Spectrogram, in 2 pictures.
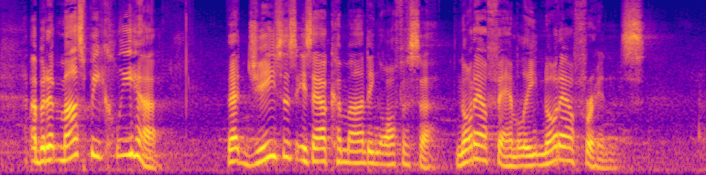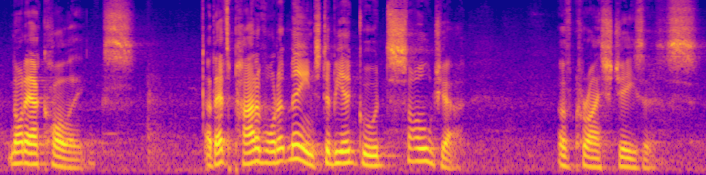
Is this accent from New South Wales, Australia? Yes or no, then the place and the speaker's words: no; Bendigo, Victoria, Australia; Now, I grew up in Bendigo, central Victoria. I knew lots of farmers, but I am very much a city boy now.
